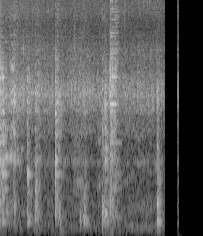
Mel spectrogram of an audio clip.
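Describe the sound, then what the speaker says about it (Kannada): Onions fry in a pan for a pumpkin palya, with a bright sizzle and quick spatula scrapes and taps close by, ending abruptly in silence apart from one brief final knock. "ಈರುಳ್ಳಿ ಇವಾಗ ಚೆನ್ನಾಗಿ ಫ್ರೈ ಆಗಬೇಕು"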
